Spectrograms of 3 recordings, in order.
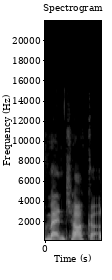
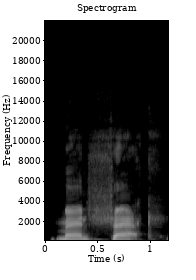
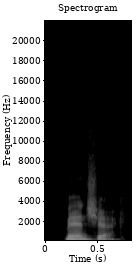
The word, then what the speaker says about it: Manchaca: Manshack. – Manshack, yeah. – Manshack. – Oh, see, they went with the SH. – Interesting. That's interesting. I would have gone with the CH, but yeah.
